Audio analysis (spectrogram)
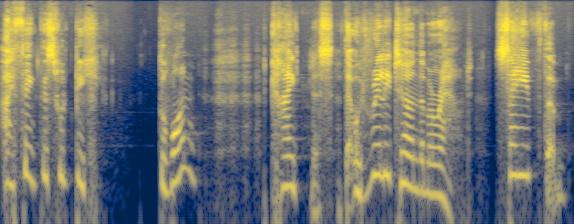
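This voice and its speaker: A man's voice: high-pitched, animated, measured pace, dry recording, studio quality, voice pushed up. A man voicing an anxious middle-aged mother who pleads emotionally in an audiobook. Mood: pleading. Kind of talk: audiobook character voice.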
